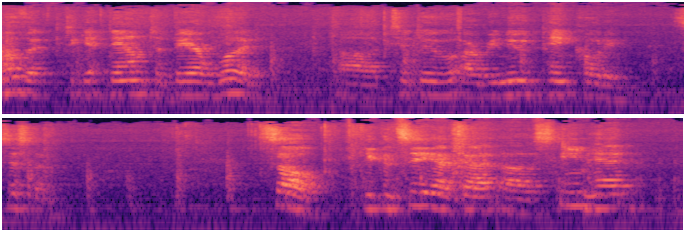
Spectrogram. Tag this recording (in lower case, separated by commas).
speech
